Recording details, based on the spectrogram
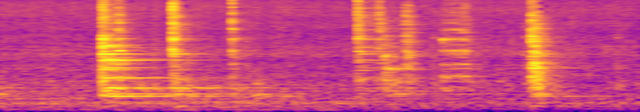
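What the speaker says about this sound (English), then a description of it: "I think I'm going to simmer it for about an hour at least." Spaghetti sauce in a pot, with a spoon scraping and clinking against the pot in several short, close strokes over a soft, steady simmering hiss; no talking.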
